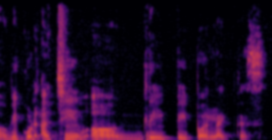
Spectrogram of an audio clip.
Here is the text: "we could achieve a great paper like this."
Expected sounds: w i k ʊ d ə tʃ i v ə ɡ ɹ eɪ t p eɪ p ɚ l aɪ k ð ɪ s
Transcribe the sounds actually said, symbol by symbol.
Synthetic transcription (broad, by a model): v i k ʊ d ə tʃ i v ɡ ɹ eɪ t p eɪ p ɚ l aɪ k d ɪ s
